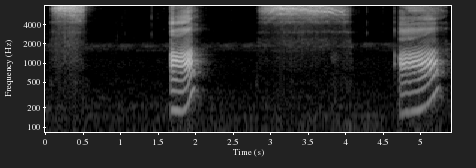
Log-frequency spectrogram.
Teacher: only make the sound of the s with the breath and not your vocals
